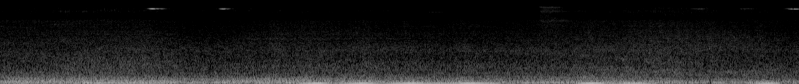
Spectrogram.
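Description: A motorbike passes close by.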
